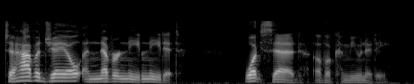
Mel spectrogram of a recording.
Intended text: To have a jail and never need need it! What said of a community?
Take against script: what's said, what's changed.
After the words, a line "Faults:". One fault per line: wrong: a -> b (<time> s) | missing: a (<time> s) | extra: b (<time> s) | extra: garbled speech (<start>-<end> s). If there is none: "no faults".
To have a jail and never need need it! What said of a community?
Faults:
no faults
